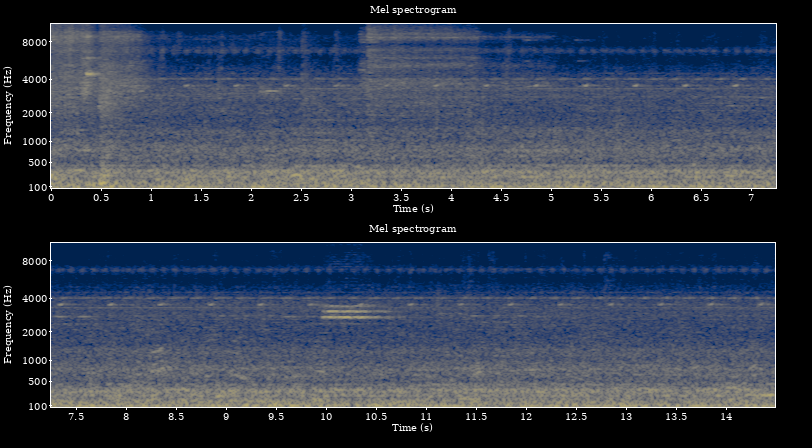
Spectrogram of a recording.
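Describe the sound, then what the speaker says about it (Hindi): A fast Mumbai local train runs past the platform at Vikhroli station, a sustained loud rushing rumble of wheels and carriages filling the whole stretch, with a short faint squeal partway through. "एक जलद गाड़ी जाने वाली है, कोई यात्री रेलवे लाइन पार न करे।"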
